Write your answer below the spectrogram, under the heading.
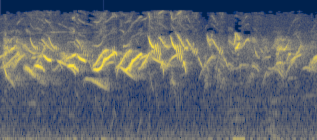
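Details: Rusty-collared seedeater song played to warm up and train a caged bird; loud, fast, continuous twittering of rapid sliding notes with no pauses.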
